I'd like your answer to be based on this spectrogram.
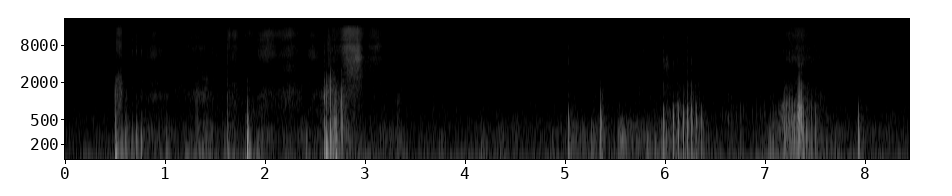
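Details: Soft, irregular snorting and rumbling breaths from a sleeping kitten (office cat); light snoring.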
